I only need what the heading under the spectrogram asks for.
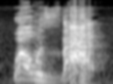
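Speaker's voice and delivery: put-on loud startled cry from a baby bird; cried out. A narrator's reading. Baby bird cries out at the strange bat. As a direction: call it out, startled. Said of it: "cried Flap".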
